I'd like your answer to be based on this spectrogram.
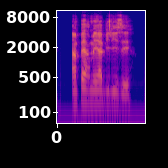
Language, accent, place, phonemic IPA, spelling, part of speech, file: French, France, Lyon, /ɛ̃.pɛʁ.me.a.bi.li.ze/, imperméabiliser, verb, LL-Q150 (fra)-imperméabiliser.wav
- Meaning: to waterproof; to make waterproof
